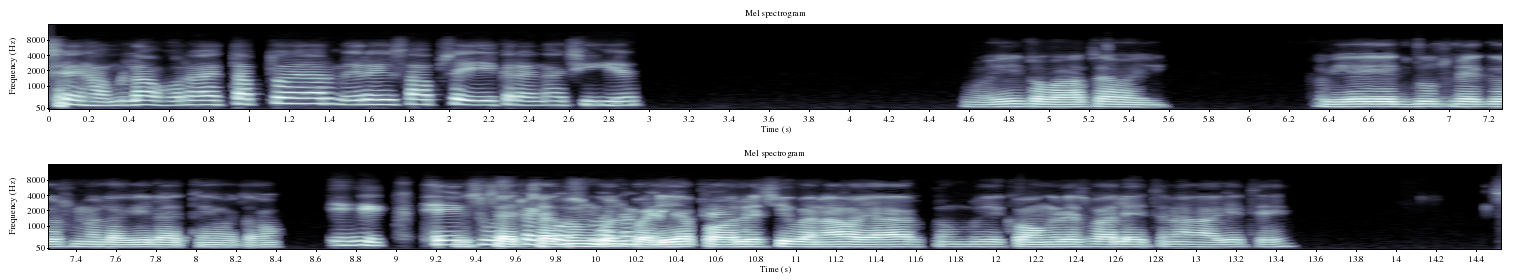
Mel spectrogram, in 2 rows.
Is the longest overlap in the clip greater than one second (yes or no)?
yes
